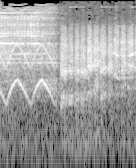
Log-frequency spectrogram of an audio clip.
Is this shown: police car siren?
yes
